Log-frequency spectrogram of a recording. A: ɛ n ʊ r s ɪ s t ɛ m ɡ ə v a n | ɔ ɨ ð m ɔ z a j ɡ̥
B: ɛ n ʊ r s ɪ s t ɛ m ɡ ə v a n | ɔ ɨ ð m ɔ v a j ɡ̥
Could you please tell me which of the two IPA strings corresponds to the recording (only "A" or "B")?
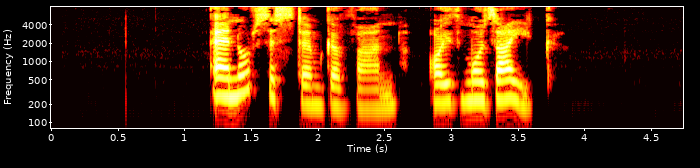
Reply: A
